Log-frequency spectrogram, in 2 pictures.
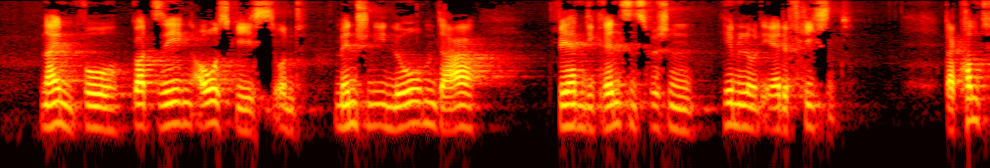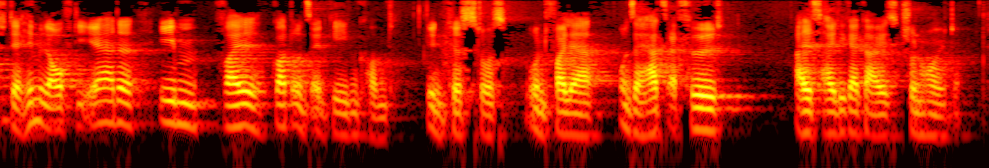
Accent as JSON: {"language": "German", "region": "Mecklenburg-Vorpommern", "country": "Germany", "tie": "born or raised there", "said": "Wir sind ja nicht dafür bekannt, mit Lob um uns zu werfen. Ich bin ja in Pommern groß geworden."}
